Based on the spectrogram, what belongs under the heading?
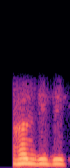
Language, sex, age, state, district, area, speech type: Punjabi, female, 18-30, Punjab, Muktsar, urban, conversation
